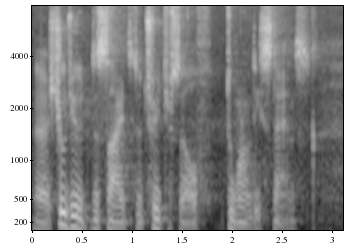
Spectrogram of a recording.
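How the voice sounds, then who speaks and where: A man with a Dutch accent at a fairly quick pace. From Netherlands. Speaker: motorcycle YouTuber and distributor. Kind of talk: casual video presentation.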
